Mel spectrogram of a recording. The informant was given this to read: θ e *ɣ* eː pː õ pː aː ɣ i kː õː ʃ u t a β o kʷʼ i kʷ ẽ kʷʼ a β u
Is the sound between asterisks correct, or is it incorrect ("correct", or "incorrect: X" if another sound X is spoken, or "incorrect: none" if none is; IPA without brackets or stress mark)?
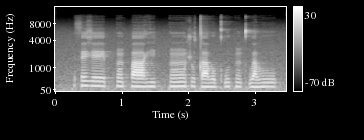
correct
